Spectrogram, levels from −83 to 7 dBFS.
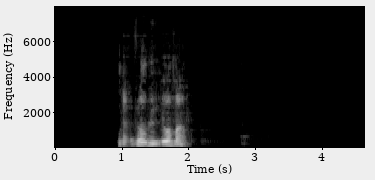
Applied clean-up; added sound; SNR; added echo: neural mask model DeepFilterNet 3.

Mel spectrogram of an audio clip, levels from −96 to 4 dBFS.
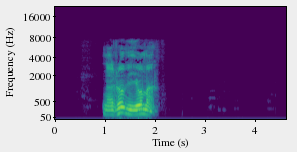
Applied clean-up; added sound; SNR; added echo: none; none; none; none.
